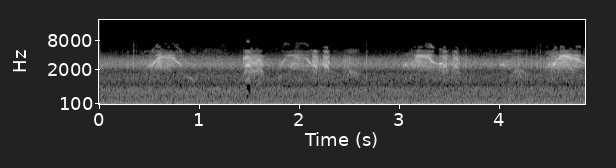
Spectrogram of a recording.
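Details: Female royal albatross chick, woken by her mother arriving to feed her, wheeing on 23 August 2022. Short, scattered, whistled upslurs and downslurs in small clusters. Faint clicks and continuous hiss behind.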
